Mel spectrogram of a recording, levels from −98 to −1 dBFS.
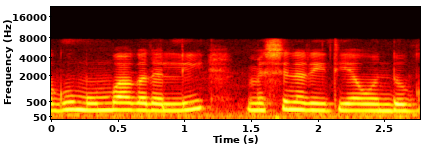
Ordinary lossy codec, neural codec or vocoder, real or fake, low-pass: none; none; real; none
